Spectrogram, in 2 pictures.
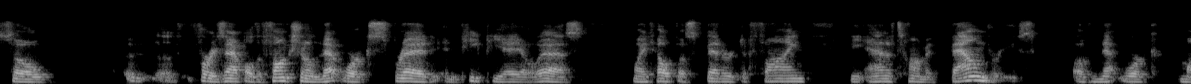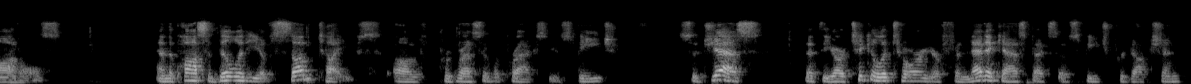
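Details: Adult male lecturer; typical speech.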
